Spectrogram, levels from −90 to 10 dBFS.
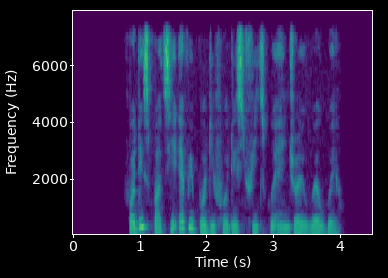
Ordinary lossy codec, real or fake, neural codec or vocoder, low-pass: none; real; none; 7.2 kHz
